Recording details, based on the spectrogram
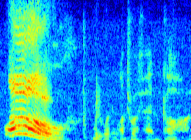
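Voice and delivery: self-satisfied, knowing, whoa drawn out and swooping. Voicing a character who mocks a player's talk of god: smug. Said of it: "got this real smug look just comes on".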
